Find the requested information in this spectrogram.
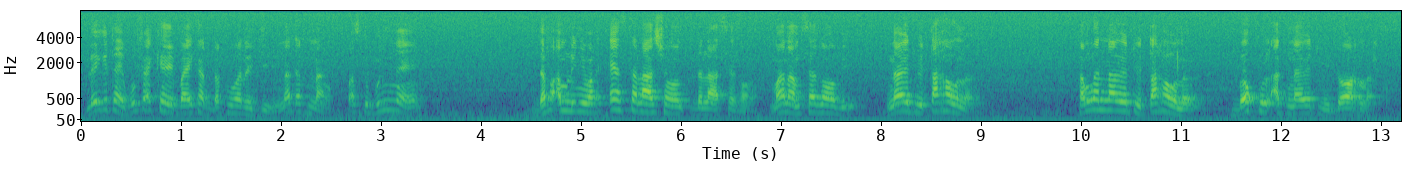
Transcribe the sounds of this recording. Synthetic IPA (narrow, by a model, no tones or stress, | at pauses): leɡitɐjbufɛkːɛjbɐjkɐt̚dɐfwɐɾɐɟḭnɐdɛfna̰ŋpɐ̰skəbuɲnɛ | dɐfɐ̰mluɲuwɐxɛ̃nstalasjɔ̃dɐlasɛzɔ̰̃maːnaːmsɛzɔ̃ːbi | nawɛtwitɐxɐwnɐ̰ | xɐmŋɡɐnawjɛtwitɐxɐwnɐ | bɔkːulʔɐ̰knawɛtwidɔːɾnɐ̰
